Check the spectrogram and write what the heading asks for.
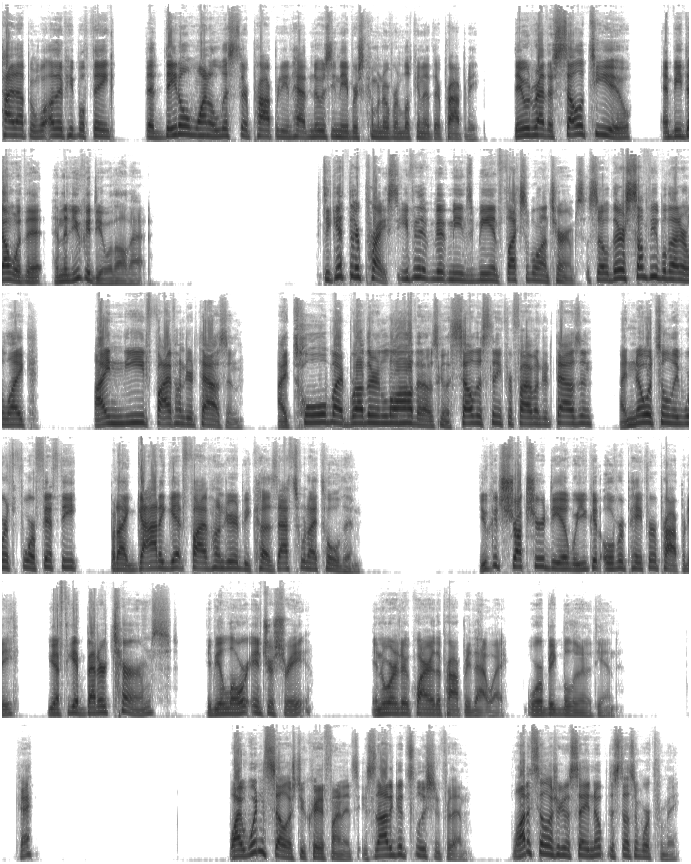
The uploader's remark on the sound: Real estate investors and real estate entrepreneurs in San Francisco, California. This was a live class recorded to give investors a solid qualitative overview of all the different real estate investing strategies.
